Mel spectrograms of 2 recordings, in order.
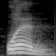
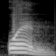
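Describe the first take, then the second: Both takes have the same delivery.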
